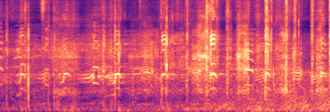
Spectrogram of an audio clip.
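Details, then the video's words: Chased from a pond, a flock of geese takes off honking: quick, irregular nasal honks from several birds, with some wind-like low noise underneath. "Geese honking and flying"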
